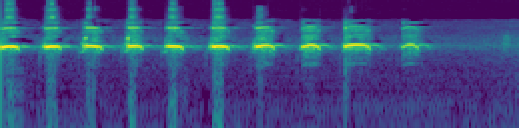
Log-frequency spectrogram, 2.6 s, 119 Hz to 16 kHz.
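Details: Osprey at a nest watched by a live camera at Barnegat Light, New Jersey, on 12 September 2022 in the afternoon. It gives about ten high whistled chirps in quick succession over two seconds, fading at the end.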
